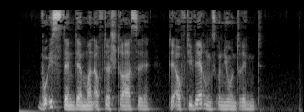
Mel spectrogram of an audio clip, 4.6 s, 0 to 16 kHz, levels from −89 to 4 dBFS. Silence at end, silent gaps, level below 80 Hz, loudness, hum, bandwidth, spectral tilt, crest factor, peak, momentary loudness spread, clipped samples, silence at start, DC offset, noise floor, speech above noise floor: 0.65 s; none; -58 dBFS; -22 LUFS; none; 12 kHz; -3.5 dB/octave; 24 dB; 0 dBFS; 18 LU; under 0.1%; 0.3 s; under 0.1%; -62 dBFS; 39 dB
